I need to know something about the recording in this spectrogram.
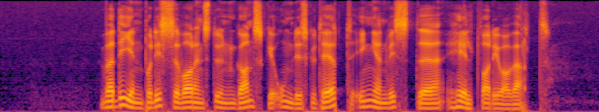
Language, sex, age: Norwegian, male, 56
